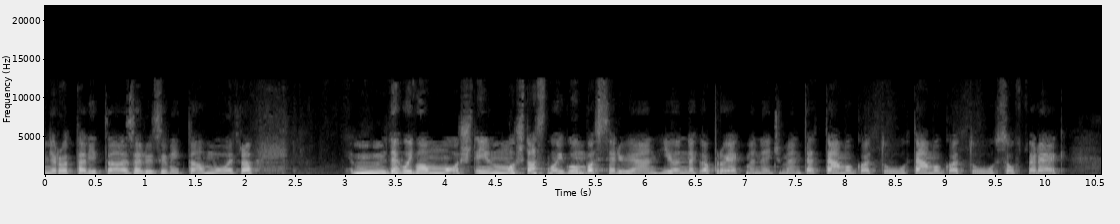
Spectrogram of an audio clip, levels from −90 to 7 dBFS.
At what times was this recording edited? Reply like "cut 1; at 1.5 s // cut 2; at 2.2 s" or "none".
cut 1; at 1.2 s // cut 2; at 3.7 s // cut 3; at 5.0 s // cut 4; at 6.5 s // cut 5; at 8.6 s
